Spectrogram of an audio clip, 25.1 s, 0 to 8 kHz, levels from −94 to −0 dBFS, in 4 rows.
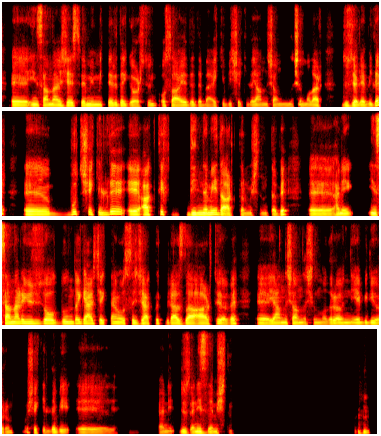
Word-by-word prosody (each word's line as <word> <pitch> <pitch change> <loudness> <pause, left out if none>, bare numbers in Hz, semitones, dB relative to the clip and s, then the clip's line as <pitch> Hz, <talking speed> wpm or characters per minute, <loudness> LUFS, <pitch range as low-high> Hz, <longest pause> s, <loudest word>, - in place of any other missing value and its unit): eee, 110 -1 +3
insanlar 120 0 0
jest 120 0 -2
ve 115 - +1
mimikleri 115 0 -1
de 115 - +1
görsün. 100 - -6
O 110 - -6
sayede 100 -2 -2
de 90 +1 -9
belki 85 -2 -12
bir - - -14
şekilde 90 +1 -12
yanlış 90 -1 -8
anlaşılmalar 90 +1 -5 0.4
düzelebilir. 90 -5 +1 0.3
Eee, 130 -1 +5 0.3
bu 170 +7 0
şekilde, 155 +4 +1
eee, 135 0 +6
aktif 140 +5 +3 0.4
dinlemeyi 135 +3 +6
de - - +7
arttırmıştım 90 -1 -2
tabii. 140 - +1 0.4
Eee, 95 0 +2
hani, 120 0 +2 0.3
insanlarla 130 +1 +4
yüz 140 -1 +2
yüze 130 +2 -3
olduğunda 135 +1 +2
gerçekten 130 -1 0
o 125 -1 +1
sıcaklık 125 +2 -2
biraz 120 -2 0
daha 120 -1 +6
artıyor 115 -1 0
ve, 130 +2 +1 0.3
eee, 105 - -2
yanlış 115 +4 0
anlaşılmaları 110 +1 -3
önleyebiliyorum. 115 +3 -2 0.2
Bu 155 - -16
şekilde 115 - -6
bir, 115 0 -7
eee, 95 0 -9 0.7
hani, 90 -3 -12
düzen 105 -3 -3
izlemiştim. 105 -1 -3 2.1
Hı 115 +2 -7
hı. 125 - -9
115 Hz, 120 wpm, -23 LUFS, 100-130 Hz, 2.1 s, de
